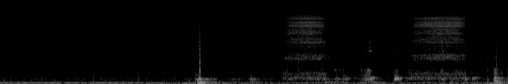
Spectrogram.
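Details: Barn owls at a nest box in Israel, filmed by a live 4K nest camera in spring 2022 with nestlings present, as the male brings a mouse: two long breathy hissing bursts over a steady low hum and faint clicks.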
